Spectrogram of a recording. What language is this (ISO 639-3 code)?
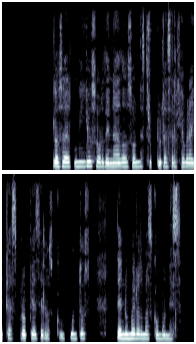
spa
